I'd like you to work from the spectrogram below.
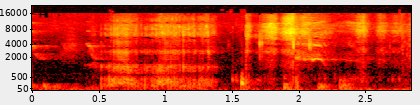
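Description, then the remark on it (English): Rustling, breathy drinking noises lead into a single sharp, low gulp about halfway through, followed by softer swallowing and mouth sounds. No one speaks. “Love that. That gulp.”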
